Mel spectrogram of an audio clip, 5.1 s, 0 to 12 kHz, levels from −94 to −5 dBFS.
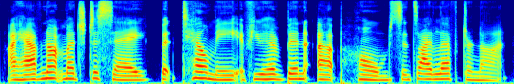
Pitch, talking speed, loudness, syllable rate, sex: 190 Hz, 235 wpm, -20 LUFS, 4.7 syllables/s, female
